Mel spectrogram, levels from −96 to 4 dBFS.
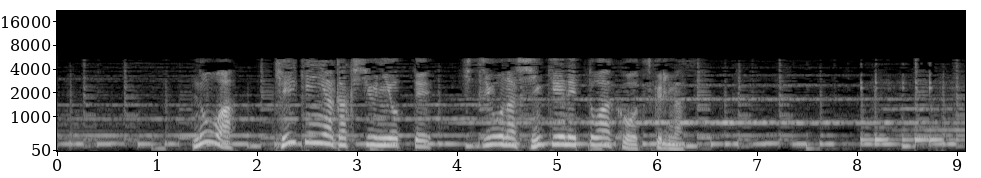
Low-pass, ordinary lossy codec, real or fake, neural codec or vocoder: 5.4 kHz; MP3, 24 kbps; real; none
